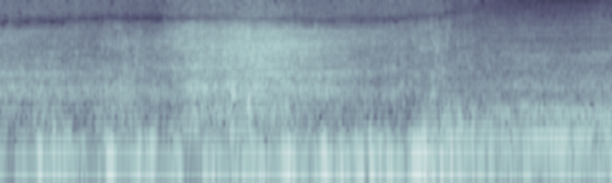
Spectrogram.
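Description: Small waves washing up onto a sandy beach, a hiss of surf that swells about two seconds in and dies away after about four seconds.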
